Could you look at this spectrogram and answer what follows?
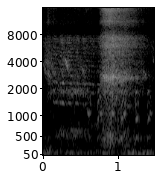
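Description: Chickens cluck softly nearby on a small farm, a few short murmured clucks with one brighter, louder call in the middle, heard alone and fairly faint.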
